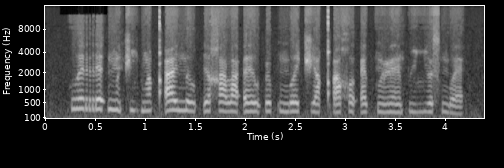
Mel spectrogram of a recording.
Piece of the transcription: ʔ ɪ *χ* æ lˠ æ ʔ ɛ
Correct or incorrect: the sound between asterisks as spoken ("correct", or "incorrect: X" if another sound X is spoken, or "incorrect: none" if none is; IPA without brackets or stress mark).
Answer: correct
